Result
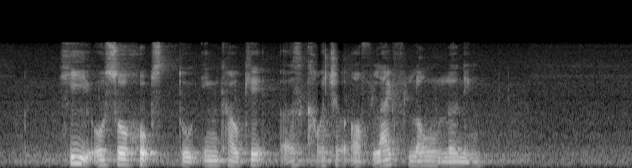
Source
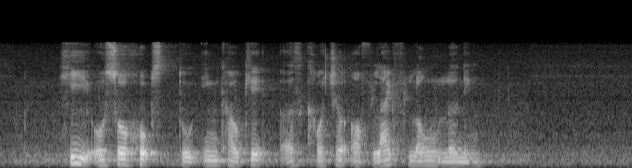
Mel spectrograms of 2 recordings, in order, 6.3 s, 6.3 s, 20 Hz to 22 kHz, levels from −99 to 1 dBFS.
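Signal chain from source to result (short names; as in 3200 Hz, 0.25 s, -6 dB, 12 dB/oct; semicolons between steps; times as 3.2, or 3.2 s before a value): 2.84–3.46 negative-ratio compressor -30 dBFS, ratio -1; gain -1 dB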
